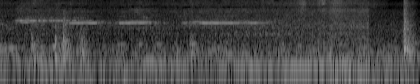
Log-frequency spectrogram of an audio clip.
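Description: Background road traffic: a vehicle engine running with a low steady hum, and a high steady electronic beep sounding twice over it. A few light clicks come about half a second in, and a sharp knock lands at the very end.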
